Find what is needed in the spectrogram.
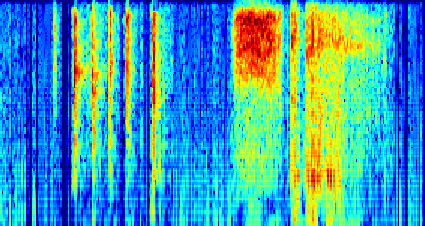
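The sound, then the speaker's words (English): Keypresses dial a phone number on a switchboard: six short, sharp clicks in an uneven run, followed by a longer, harsh, noisy burst. “So let's just type in her number here. We'll try to dial out from the switchboard and see what happens.”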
